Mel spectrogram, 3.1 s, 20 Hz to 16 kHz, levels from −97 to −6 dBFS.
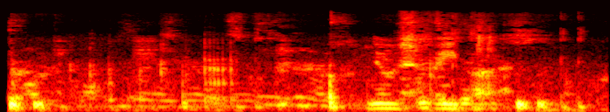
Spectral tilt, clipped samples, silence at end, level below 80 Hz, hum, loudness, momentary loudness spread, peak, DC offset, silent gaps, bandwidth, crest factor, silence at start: -7 dB/octave; under 0.1%; 0 s; -56 dBFS; none; -28 LUFS; 15 LU; -8 dBFS; under 0.1%; none; 10.5 kHz; 20 dB; 0.05 s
